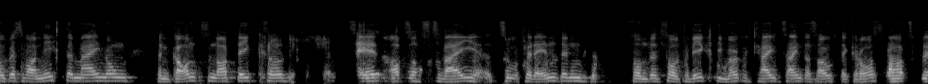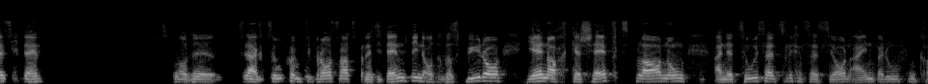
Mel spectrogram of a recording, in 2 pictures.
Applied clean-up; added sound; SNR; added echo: neural mask model Resemble Enhance denoiser.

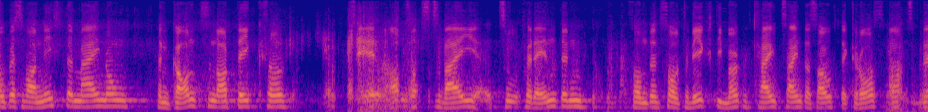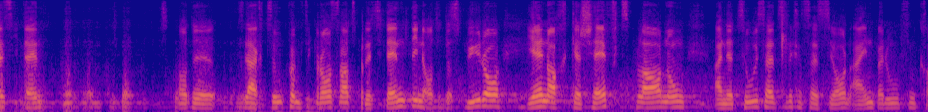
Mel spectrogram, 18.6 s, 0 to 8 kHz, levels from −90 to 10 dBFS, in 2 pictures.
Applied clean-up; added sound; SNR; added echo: neural separator model SepFormer DNS4.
